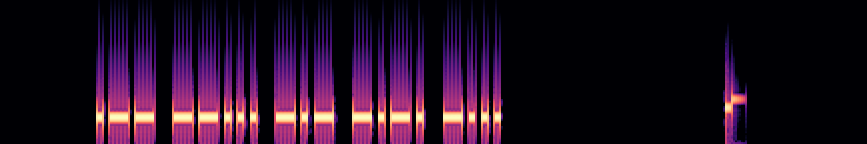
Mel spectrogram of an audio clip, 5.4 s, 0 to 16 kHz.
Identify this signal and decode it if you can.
Morse code, heard as a keyed tone, about 30 wpm, 700 Hz. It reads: W7KCB
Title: USA Call Signs - 3x Character Spacing - 30wpm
